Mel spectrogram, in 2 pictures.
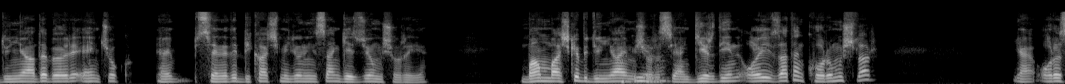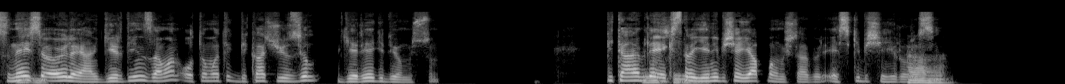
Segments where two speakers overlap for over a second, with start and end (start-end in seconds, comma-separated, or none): none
